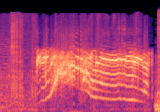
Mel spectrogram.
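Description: A single high-pitched, drawn-out cry that rises in pitch and then falls, lasting about a second and a half and cutting off suddenly.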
